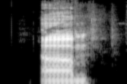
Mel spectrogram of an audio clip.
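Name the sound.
dogs making noise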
